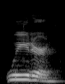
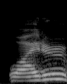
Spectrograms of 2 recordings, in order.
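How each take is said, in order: First: The first vowel sounds like 'wee'. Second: The first vowel sounds like 'why'. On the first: The speaker calls it right. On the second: The speaker calls it wrong.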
